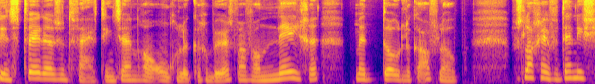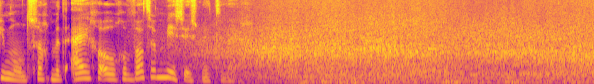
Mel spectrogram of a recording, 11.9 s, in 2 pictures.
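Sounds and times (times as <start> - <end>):
speech: 0.0 - 9.4
cars racing past on a highway: 7.6 - 11.8.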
